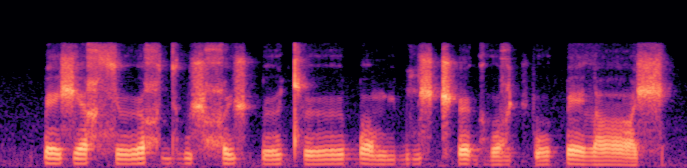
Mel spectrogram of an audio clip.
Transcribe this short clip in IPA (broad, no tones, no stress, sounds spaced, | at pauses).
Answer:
k͡p ɛ ʃ ɛ χ s ɵː χ dʱ u ʃ χ y ʃ k͡p ɵ cʰ ɵː ɓ ɔ m y ɓ i ʃ t͡ʃʼ œ ɡʱ o ʁ t͡ʃʼ o k͡p ɛ l ɑ ʃ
